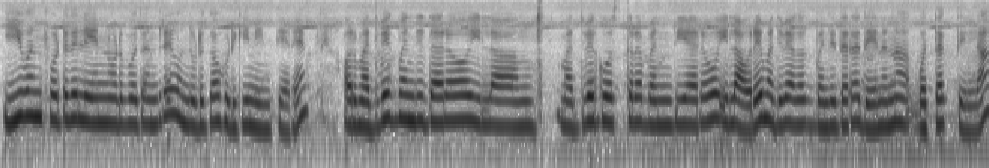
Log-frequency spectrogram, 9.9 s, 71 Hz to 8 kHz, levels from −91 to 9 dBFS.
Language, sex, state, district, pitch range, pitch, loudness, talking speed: Kannada, female, Karnataka, Shimoga, 235-270 Hz, 250 Hz, -15 LUFS, 150 wpm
